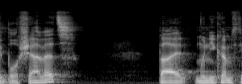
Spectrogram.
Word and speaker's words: Bulsiewicz: Bulsiewicz. – Bulsiewicz.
